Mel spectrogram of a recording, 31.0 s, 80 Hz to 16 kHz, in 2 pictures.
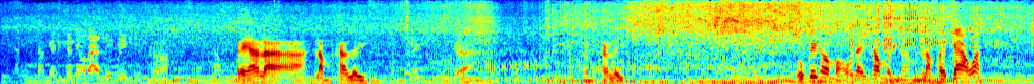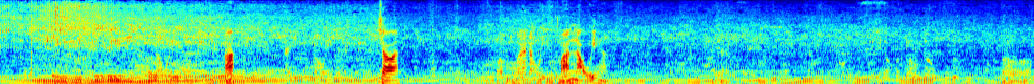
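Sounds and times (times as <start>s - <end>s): small engine running: 0.0s - 31.0s.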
